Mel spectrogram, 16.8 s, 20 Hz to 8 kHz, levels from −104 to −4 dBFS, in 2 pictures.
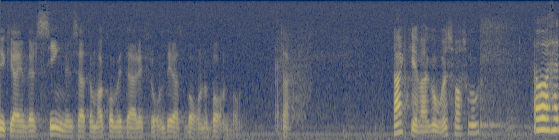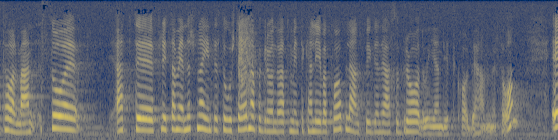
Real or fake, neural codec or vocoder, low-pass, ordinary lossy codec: real; none; none; none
